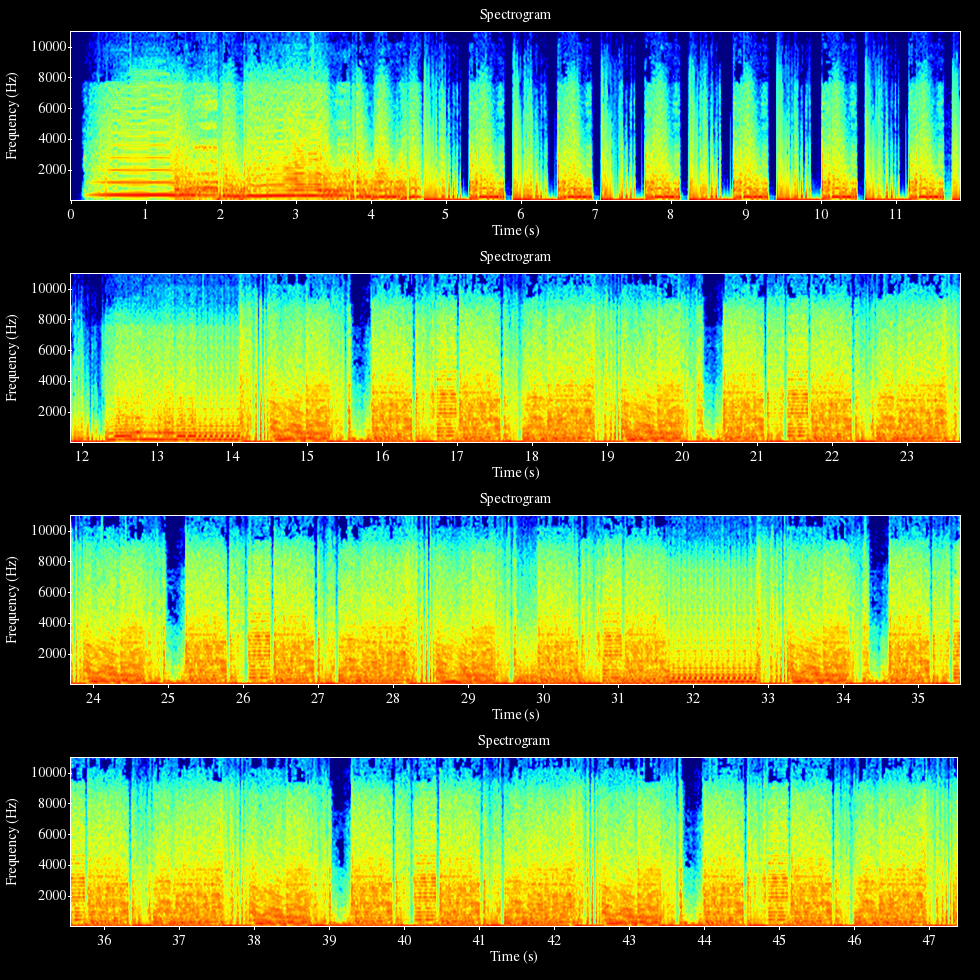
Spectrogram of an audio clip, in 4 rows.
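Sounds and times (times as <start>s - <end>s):
Korean funk music ultra slowed with reverb: 0.4s - 47.3s.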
